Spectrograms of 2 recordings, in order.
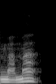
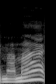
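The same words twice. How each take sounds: First: The word ends on a lower pitch. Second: The word ends on a higher pitch.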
